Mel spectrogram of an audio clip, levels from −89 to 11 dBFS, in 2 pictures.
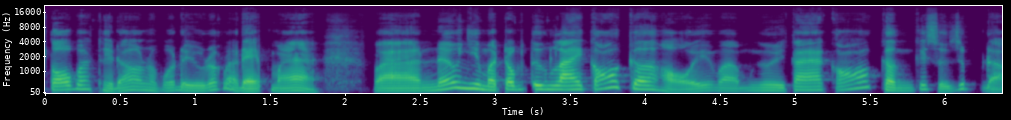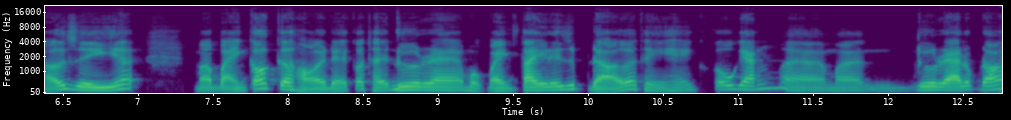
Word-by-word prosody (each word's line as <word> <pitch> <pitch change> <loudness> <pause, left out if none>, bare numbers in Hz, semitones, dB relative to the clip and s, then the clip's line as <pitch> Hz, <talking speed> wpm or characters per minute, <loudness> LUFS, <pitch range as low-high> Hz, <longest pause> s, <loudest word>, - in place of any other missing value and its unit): tốt 165 +3 +3
á 190 - +1
thì - - -4
đó 155 0 -1
là 140 - -4
một 125 0 -5
cái - - -1
điều 120 - 0
rất 160 - -2
là - - -1
đẹp 110 - +2
mà. 120 -4 -1 0.3
Và 120 0 +2
nếu 175 - +2
như 220 -3 +4
mà 150 - +5
trong 170 +2 +3
tương 185 -1 +4
lai 175 0 +7
có 270 +9 +2
cơ 190 -3 +5
hội 120 - -1
mà 125 -2 -2
người 125 +2 -4
ta 155 +3 +2
có 200 +10 -1
cần 125 -3 +2
cái 185 - -5
sự 185 - -4
giúp 205 - -6
đỡ - - -1
gì 145 -3 +2
á, 205 +4 0 0.4
mà 130 - -2
bạn 120 +2 -3
có 210 - +4
cơ 180 -5 +1
hội 105 -10 -1
để 115 +2 -3
có 175 +7 -5
thể 135 -4 -3
đưa 160 0 +2
ra 145 -1 +1
một 120 - -6
bàn 120 0 -1
tay 145 0 +4
để 155 +2 +1
giúp 185 +2 -3
đỡ - - +1
á 180 - +2
thì 135 -4 -6
hãy 130 +2 -9
c - - -19
cố 180 +1 -3
gắng 190 +6 -2
mà 125 - -6
mà 125 0 -8 0.3
đưa 155 +2 0
ra 155 - +4
lúc 170 +1 -5
đó. 170 0 +2
150 Hz, 285 wpm, -20 LUFS, 125-175 Hz, 0.4 s, lai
